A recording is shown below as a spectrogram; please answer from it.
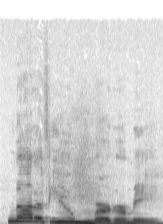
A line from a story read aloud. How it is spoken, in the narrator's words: shouted Pepone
